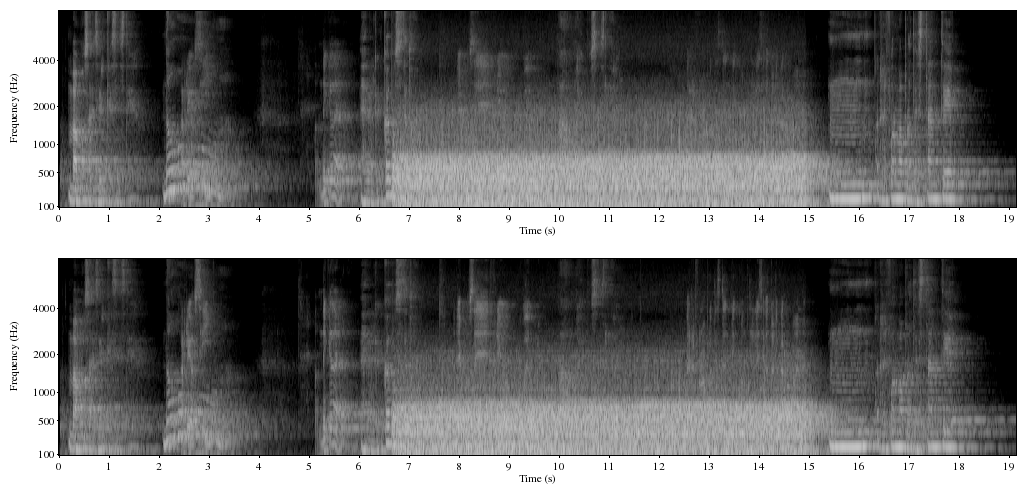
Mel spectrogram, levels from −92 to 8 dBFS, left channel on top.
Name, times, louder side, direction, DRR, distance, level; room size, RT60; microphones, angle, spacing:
voice 1, 0.2-1.5 2.1-3.3 6.0-7.2 10.0-11.2 15.4-17.9, equal, 60° left, 3 dB, 1.2 m, -28 dB
voice 2, 2.4-3.1 5.1-5.7 7.6-9.7 12.5-14.9, equal, 30° right, 2 dB, 1.2 m, -33 dB
sound 1, 6.6-14.9, left 1 dB, 20° left, 0.6 m, -20 dB
11.0 x 11.0 x 4.5 m, 2.6 s
head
